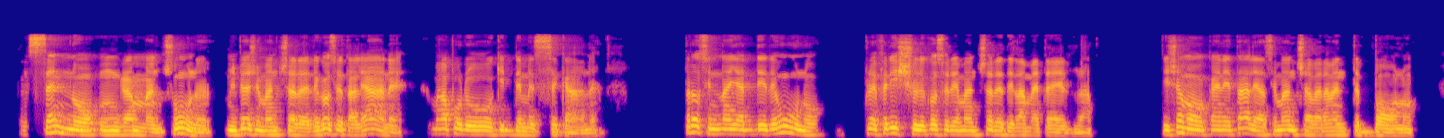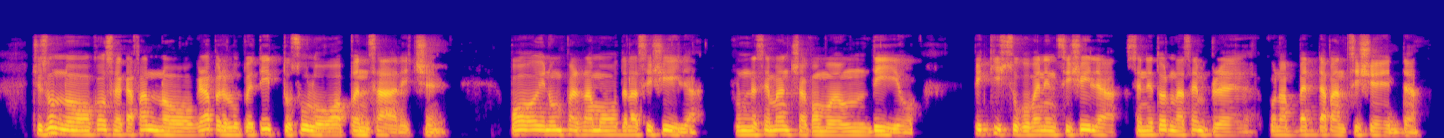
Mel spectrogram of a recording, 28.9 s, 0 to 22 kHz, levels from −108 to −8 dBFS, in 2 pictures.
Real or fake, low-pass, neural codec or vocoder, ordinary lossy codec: real; none; none; none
